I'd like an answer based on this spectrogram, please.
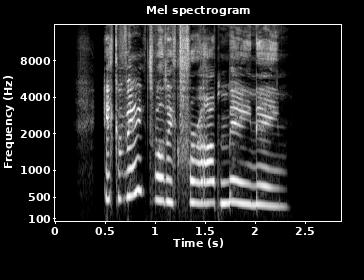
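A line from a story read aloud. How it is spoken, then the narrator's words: Calling out. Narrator (Dutch): Hij roept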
